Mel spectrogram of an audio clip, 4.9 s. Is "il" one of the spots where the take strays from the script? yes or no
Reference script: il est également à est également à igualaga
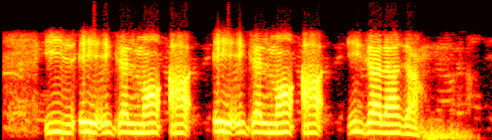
no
